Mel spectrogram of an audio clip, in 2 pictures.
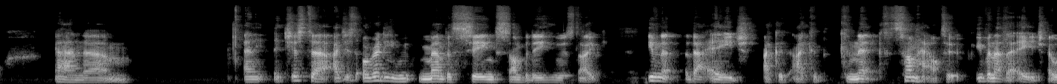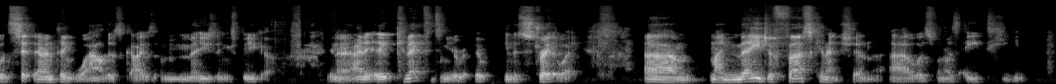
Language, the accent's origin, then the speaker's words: English; London, United Kingdom; I grew up in Hendon in London. I used to go to a shul called Nei Yisrael.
